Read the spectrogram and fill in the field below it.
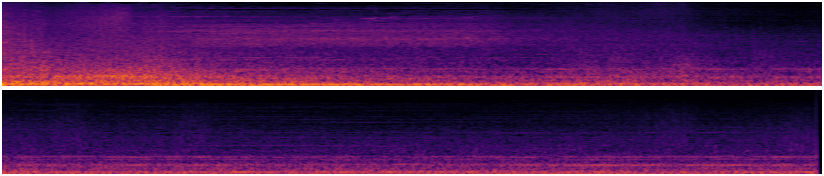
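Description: A short triumphant fanfare plays and rings out.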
